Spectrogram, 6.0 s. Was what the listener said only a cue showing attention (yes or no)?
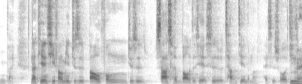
no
